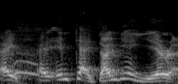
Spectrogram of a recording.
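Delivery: put-on thick South African accent.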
